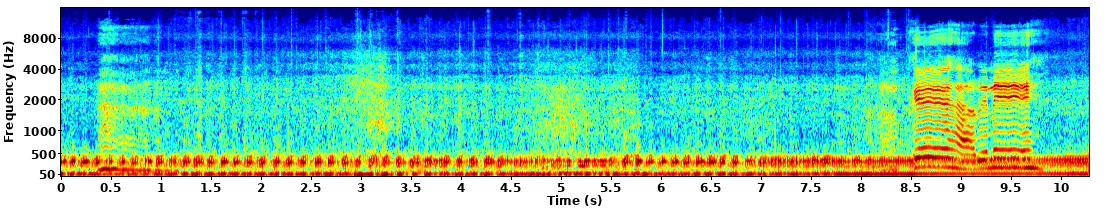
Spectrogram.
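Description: Kawasaki H2 Carbon's supercharged inline-four engine running steadily at cruising speed, heard from on the bike.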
